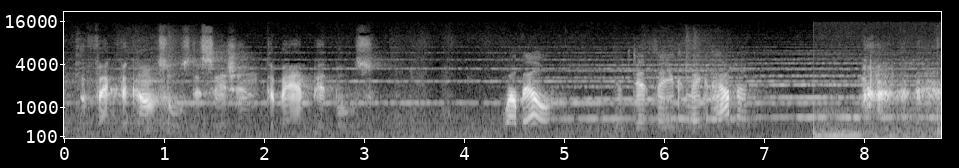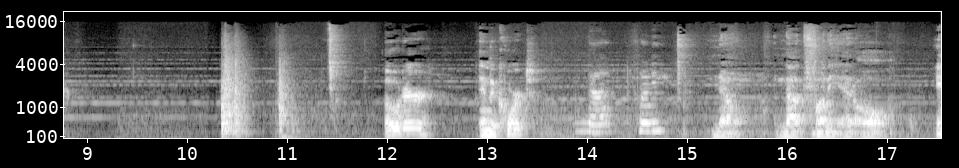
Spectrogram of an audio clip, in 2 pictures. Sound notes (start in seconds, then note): 8.0 Attorney Laport chuckles; 10.3 cellphone clatters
